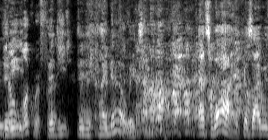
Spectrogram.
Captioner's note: laughter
